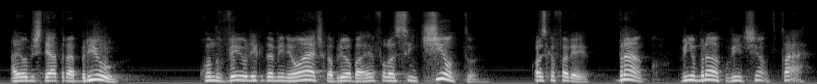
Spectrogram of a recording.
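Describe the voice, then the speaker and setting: A man with a Brazilian Portuguese accent lectures on newborn care for an exam. His voice sits fairly high, and he teaches in a lively way, slipping into short acted scenes from the delivery room. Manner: lively storytelling, acts out scenes. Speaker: pediatrics lecturer. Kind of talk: exam prep medical lecture.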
